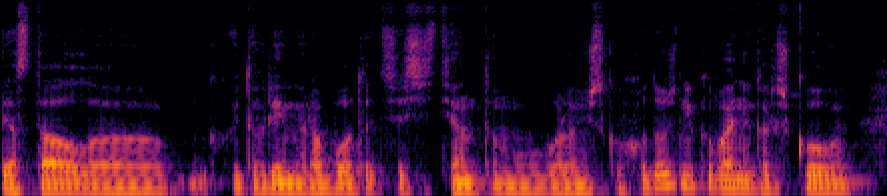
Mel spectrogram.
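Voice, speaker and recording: Fairly low in pitch, a man talks with an ordinary speaking voice. His pace is moderate and his pitch variation ordinary. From Russia, Tambov region (Michurinsk). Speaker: artist and curator. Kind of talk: casual interview.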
